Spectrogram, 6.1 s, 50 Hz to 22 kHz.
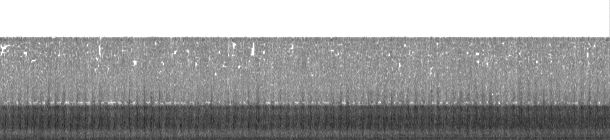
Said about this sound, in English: As evening approached, Ambassador Martin emerged to join the others in making the flight to an American aircraft carrier some 40 miles offshore. More than 80 helicopters shuttling people out to the carriers.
